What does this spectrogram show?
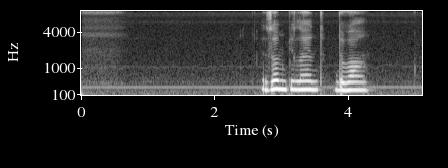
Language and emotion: Russian, sad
